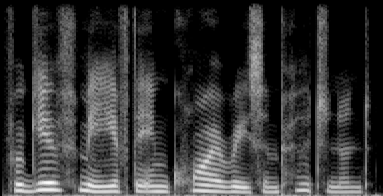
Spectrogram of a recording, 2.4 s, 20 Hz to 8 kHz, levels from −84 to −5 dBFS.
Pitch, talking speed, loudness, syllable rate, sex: 225 Hz, 175 wpm, -18 LUFS, 6.1 syllables/s, female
